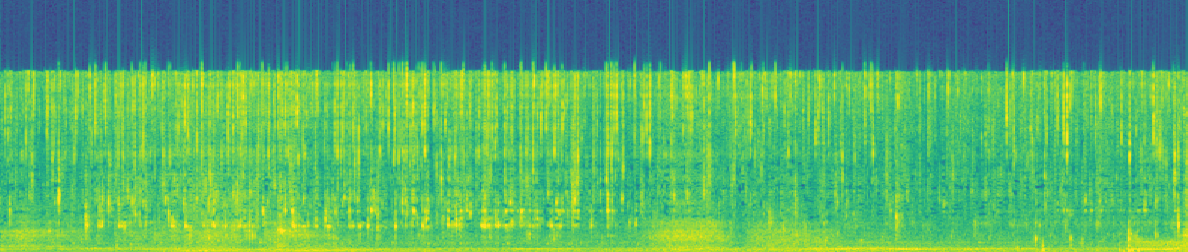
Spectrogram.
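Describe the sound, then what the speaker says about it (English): A mini modern Kohler Dexter toilet flushes faintly, with trickling, dripping water running quietly throughout and no voices. "Let's see if I can get it one more good flush out of it."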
